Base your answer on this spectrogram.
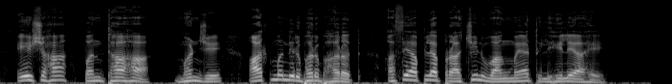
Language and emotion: Marathi, neutral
